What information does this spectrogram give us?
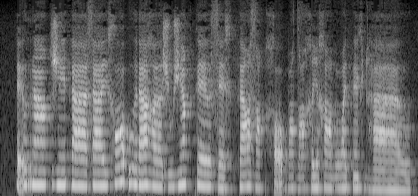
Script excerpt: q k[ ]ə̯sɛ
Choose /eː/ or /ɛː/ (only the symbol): ɛː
